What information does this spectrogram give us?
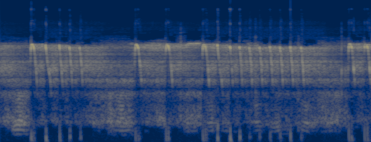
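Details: Bar-winged prinia in energetic song, clipped high falling notes in rapid irregular bursts with a brief gap, over a constant high-pitched hiss.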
